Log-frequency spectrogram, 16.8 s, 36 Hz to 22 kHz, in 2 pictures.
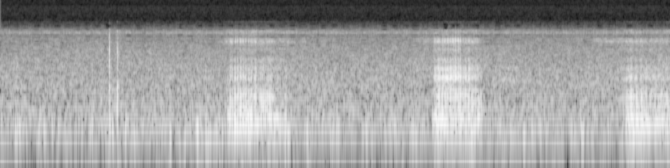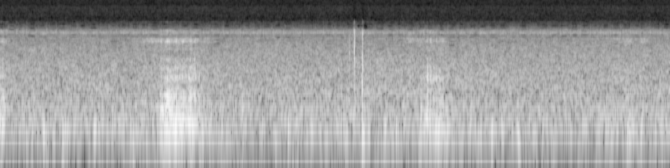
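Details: Soft, regular snores at about 25 breaths a minute, each a short buzzing breath, in a quiet room: snoring.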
